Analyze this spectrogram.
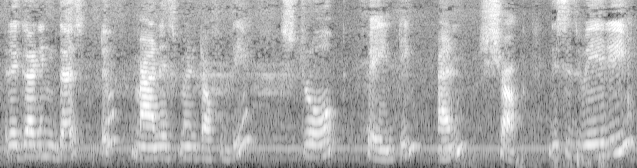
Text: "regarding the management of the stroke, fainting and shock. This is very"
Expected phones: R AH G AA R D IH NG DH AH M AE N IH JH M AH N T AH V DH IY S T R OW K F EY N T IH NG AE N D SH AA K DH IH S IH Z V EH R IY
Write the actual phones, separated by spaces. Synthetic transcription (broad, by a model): R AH G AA R D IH NG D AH M AE N IH JH M AH N T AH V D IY S T R OW K P EY N T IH NG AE N D SH AA K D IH S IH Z V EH R IY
